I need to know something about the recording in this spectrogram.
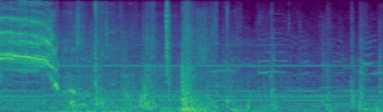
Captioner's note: screams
